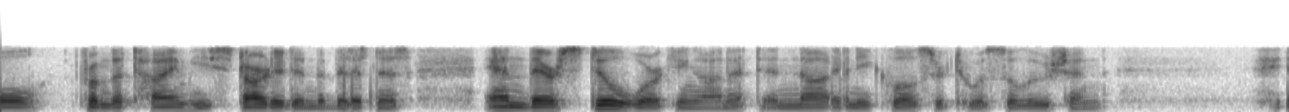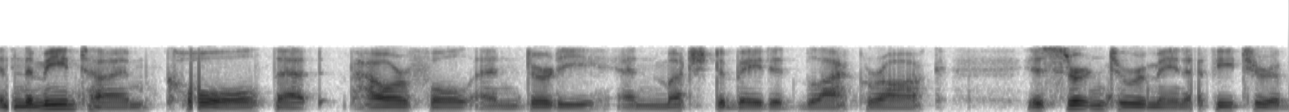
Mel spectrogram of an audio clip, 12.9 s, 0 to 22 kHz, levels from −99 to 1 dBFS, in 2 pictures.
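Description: At 1.72, 4.16, 6.44, 7.36 and 12.4 s there are chunks out of order: a 40 ms slice plays one slot late, so each 80 ms stretch sounds jumbled. The one at 4.16 s falls between "working on it and" and "closer to a solution", and the one at 7.36 s between "the meantime" and "that powerful and dirty", all heard through the telephone band of the G.711 line.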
